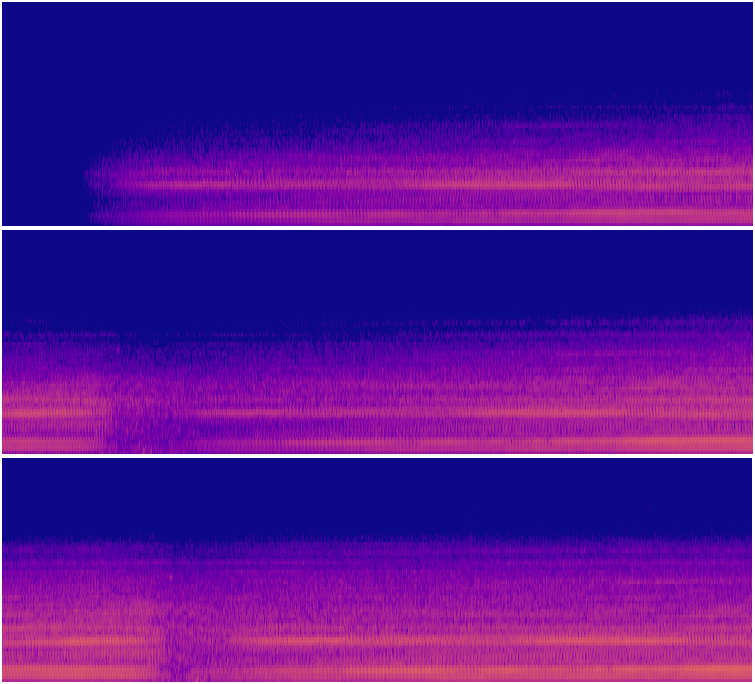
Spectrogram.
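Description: Car engine pulling up through the gears: a steady note that slowly rises, with two short breaks, about eight and seventeen seconds in, where it shifts up. It fades in after about a second of silence.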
